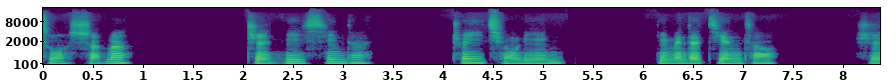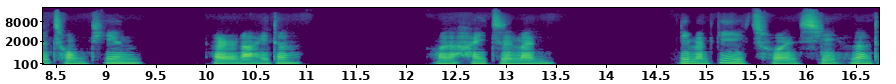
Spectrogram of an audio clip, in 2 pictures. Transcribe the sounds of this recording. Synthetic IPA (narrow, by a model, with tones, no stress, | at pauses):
t͡swɔ˥˩ʂə˧˥nmə˧ | ʈ͡ʂɻ̩˨˩mi˥˩ɕi˥nd̪ə˨ | ʈ͡ʂwe˥ɪt͡ɕʰjo˧˥ʊli˧˥n | ni˨˩mə˨nd̪ə˨t͡ɕjɛ˥˧nt͡sɑ˥˩ʊ | ʂɻ̩˥˩t͡sʰʊ˧˥ŋt̪ʰjɛ˥n | ə˞˧˥la˧˦ɪd̪ə˨ | wɔ˨˩d̪ə˦xa˧˥ɪd͡zɹ̩˨˩mə˧˨n | ni˨˩mə˦npi˥˩t͡sʰwə˧˥nɕi˨˩lə˥˩d̪ə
